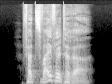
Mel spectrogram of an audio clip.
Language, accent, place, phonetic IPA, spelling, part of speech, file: German, Germany, Berlin, [fɛɐ̯ˈt͡svaɪ̯fl̩təʁɐ], verzweifelterer, adjective, De-verzweifelterer.ogg
- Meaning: inflection of verzweifelt: 1. strong/mixed nominative masculine singular comparative degree 2. strong genitive/dative feminine singular comparative degree 3. strong genitive plural comparative degree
